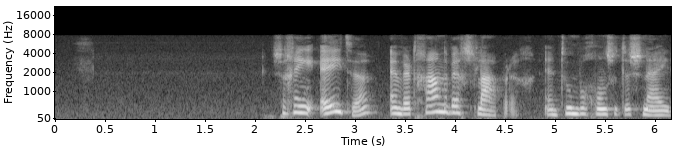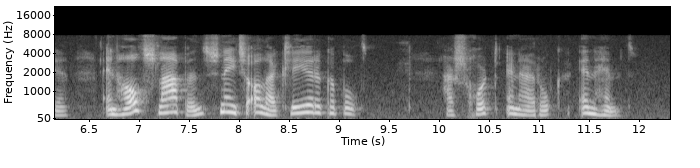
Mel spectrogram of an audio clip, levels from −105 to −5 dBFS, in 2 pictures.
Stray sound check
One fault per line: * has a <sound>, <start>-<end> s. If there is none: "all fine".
all fine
